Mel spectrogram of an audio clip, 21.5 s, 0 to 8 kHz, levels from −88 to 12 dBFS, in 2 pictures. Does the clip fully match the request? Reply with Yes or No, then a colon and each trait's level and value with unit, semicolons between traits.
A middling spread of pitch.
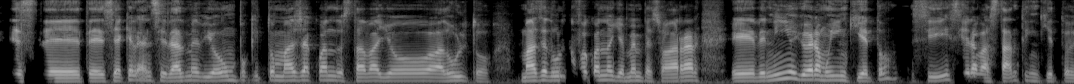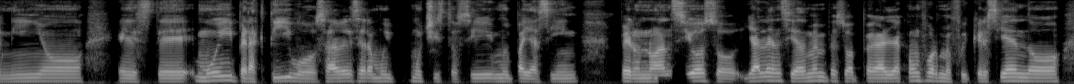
Yes: average, 3.1 semitones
